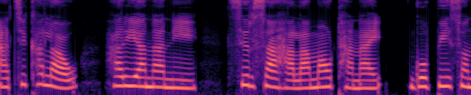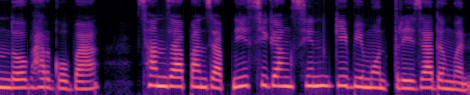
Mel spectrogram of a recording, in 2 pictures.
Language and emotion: Bodo, neutral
